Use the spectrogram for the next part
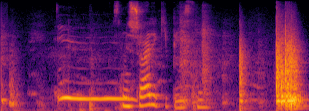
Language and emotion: Russian, neutral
